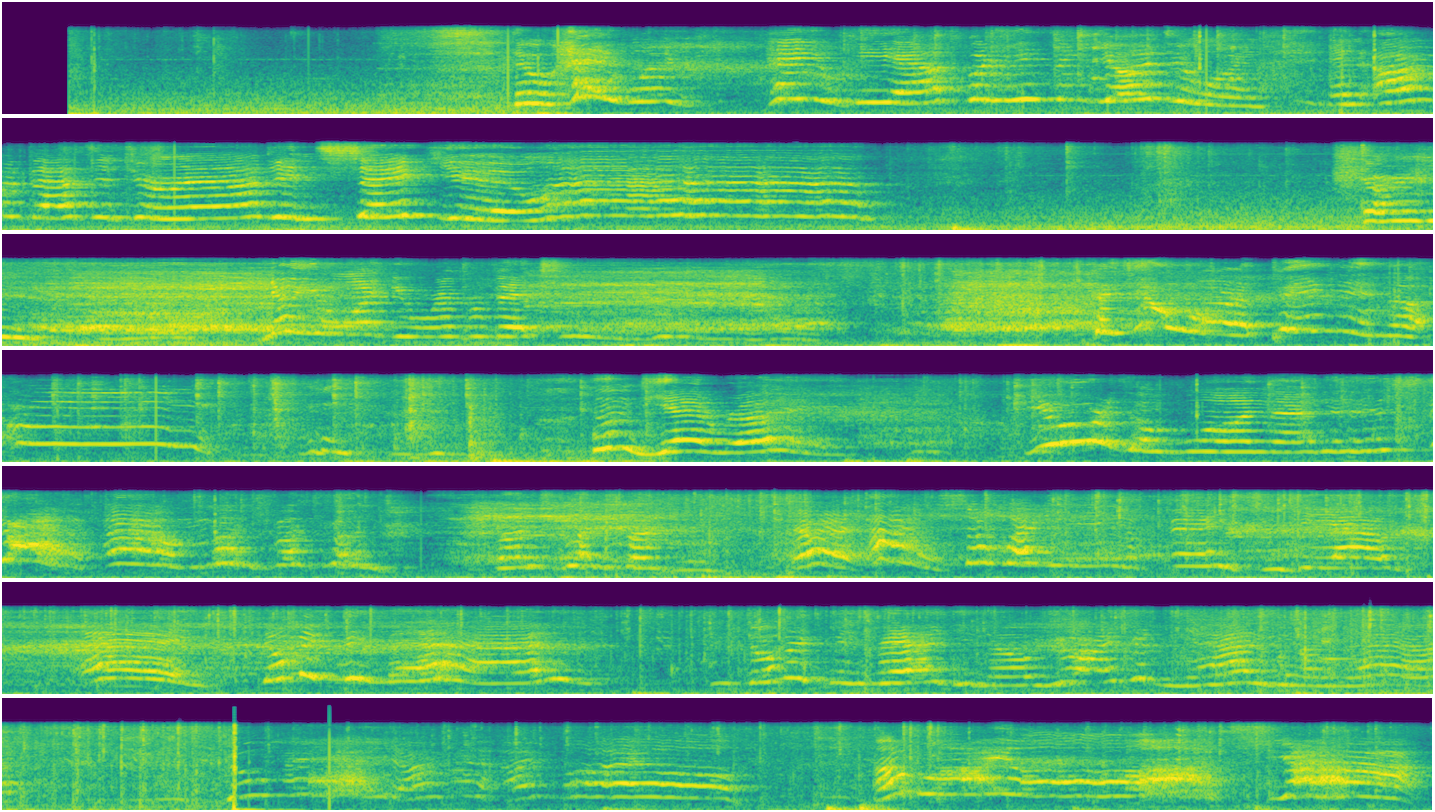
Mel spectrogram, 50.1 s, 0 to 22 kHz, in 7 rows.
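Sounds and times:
child making monster roars: 2.7s - 4.2s, 14.0s - 22.5s, 25.3s - 26.4s, 30.2s - 38.9s, 47.3s - 50.0s
robot toy electronic calls: 14.3s - 21.2s, 30.6s - 39.0s
plastic and motor clicks: 33.3s - 47.8s.

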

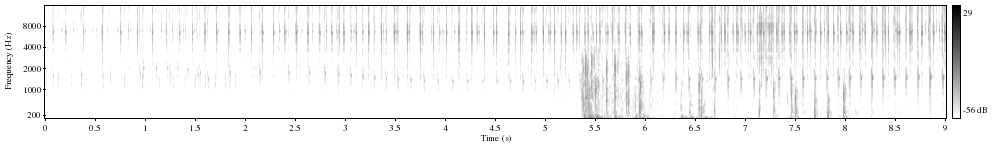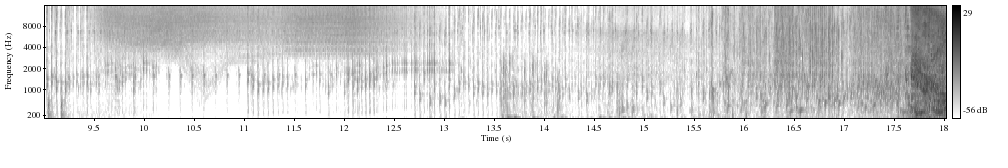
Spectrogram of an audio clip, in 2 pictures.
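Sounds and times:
fast run of clicks: 0.0s - 17.0s
watery hiss: 9.4s - 13.0s.

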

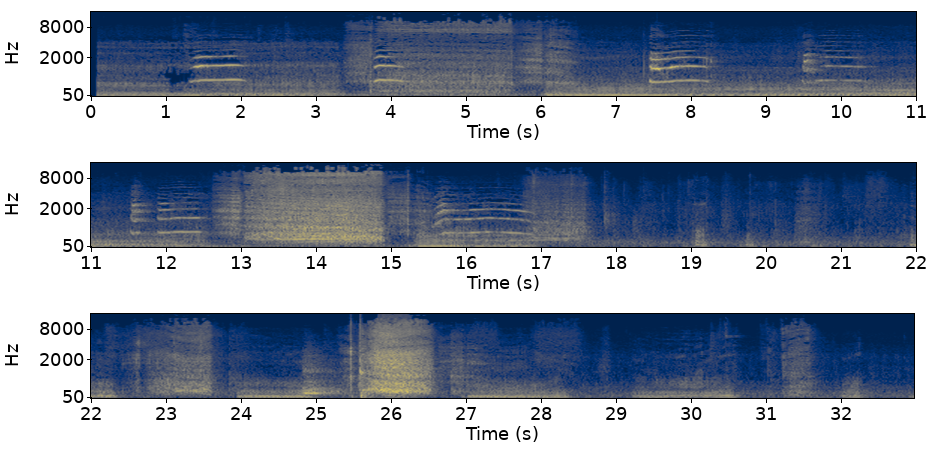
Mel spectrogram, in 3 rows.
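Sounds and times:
wild cat hissing: 2.1s - 7.0s, 12.6s - 15.7s, 22.3s - 23.9s, 25.4s - 28.4s
cat cries: 3.7s - 4.4s.

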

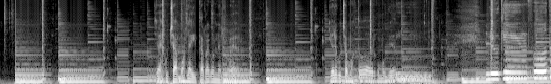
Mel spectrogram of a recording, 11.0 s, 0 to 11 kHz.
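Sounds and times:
strummed acoustic guitar chords: 0.3s - 11.0s.

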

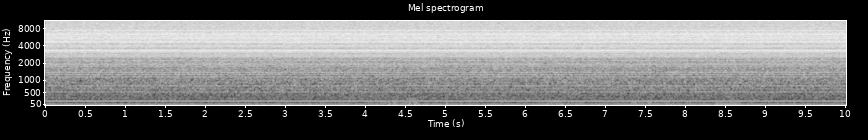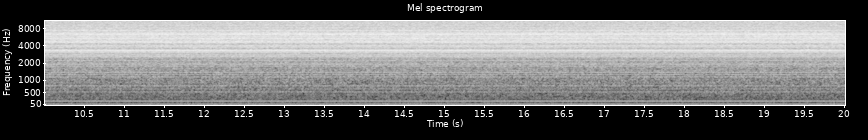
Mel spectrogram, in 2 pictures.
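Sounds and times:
electrical mains hum with hiss: 0.0s - 20.0s.

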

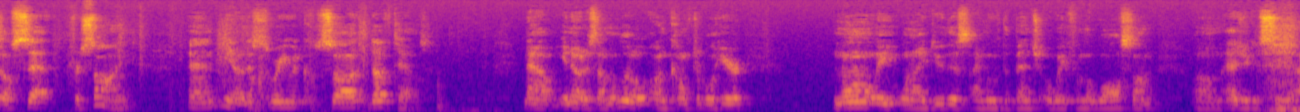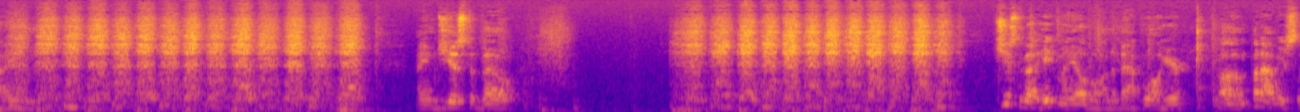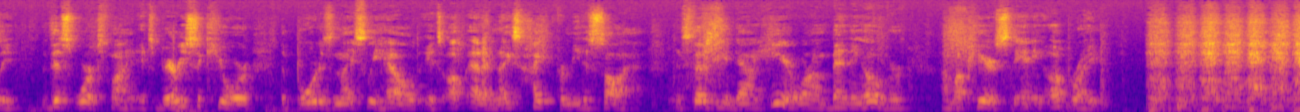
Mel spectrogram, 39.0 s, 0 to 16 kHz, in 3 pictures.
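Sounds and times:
hand saw cutting wood: 12.6s - 16.8s, 19.7s - 22.7s, 37.5s - 39.0s.

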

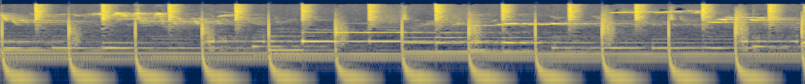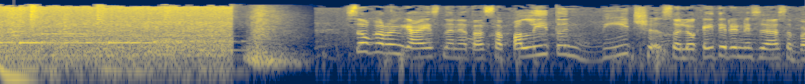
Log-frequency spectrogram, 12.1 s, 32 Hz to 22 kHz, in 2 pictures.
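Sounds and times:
music with beat: 0.0s - 7.4s
waterfall rushing: 6.0s - 7.9s.

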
